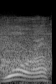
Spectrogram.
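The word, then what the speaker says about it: Nwora: Wara's got 12.6 rebounds and that assist. The N in his name is silent.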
